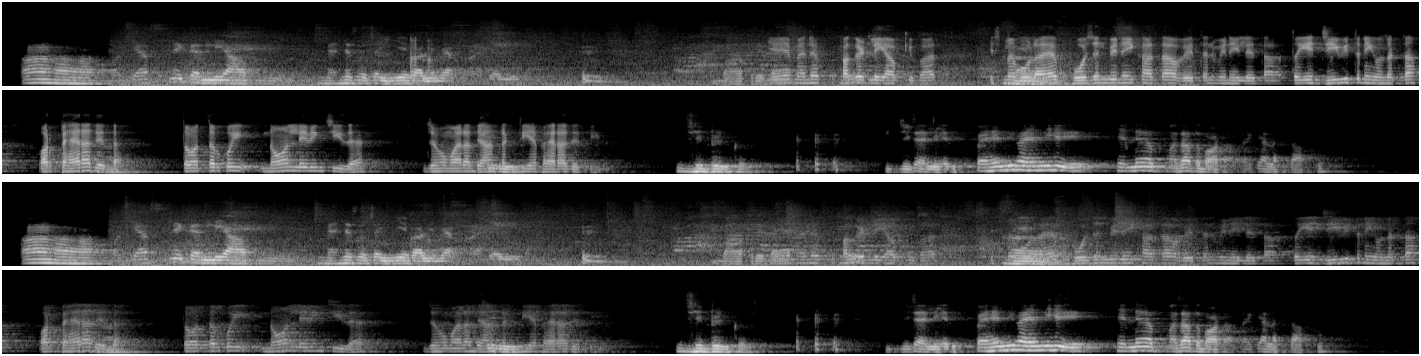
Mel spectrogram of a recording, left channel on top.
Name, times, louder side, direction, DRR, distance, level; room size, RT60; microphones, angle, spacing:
voice 1, 0.2-5.2 5.8-6.3 7.1-7.9 8.4-8.6 10.0-10.6 15.1-15.4 19.0-19.4 20.9-21.7 23.3-25.1 25.3-27.4, right 1 dB, 10° right, 12 dB, 0.3 m, -20 dB
sound 1, 1.1-11.9, right 1 dB, 30° right, 1.2 m, -34 dB
voice 2, 7.6-9.4 9.9-14.1 14.5-15.4 16.0-17.8 18.4-20.2 23.0-23.3, left 6 dB, 90° left, 14 dB, 0.5 m, -23 dB
6.2 x 5.7 x 6.7 m, 1.2 s
head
